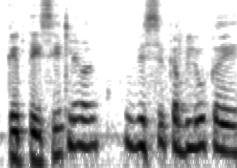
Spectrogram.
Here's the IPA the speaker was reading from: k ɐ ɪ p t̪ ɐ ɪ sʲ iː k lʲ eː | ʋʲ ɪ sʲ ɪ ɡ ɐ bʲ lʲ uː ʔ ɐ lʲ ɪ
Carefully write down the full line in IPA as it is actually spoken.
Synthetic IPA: k ɐ ɪ p t̪ ɐ ɪ sʲ iː k lʲ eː | ʋʲ ɪ sʲ ɪ k ɐ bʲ lʲ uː k ɐ ɪ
